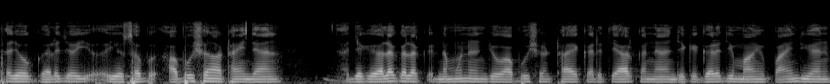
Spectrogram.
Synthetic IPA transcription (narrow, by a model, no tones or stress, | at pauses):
sɐʄoɡʱɐɾd͡ʑoːɪ̰ɦosɐbʱa̰ːbuʃɐɾ̃ãʈʰaːĩːn̆d̪aːɦɪnɪ̆ | d͡ʑeːkeɐləɡɐləɡnɐmuːnənɪ̆d͡ʑoːaːbuʃəɽ̃ʈʰaːɦekɐɾet̪ɐjaːɾkɐ̃nd̪aːɦɪnɪ̆d͡ʑeːkeɡʱɐɾd͡ʑiːmaːɦjũpaːĩːnd̪iaːɦɪnɪ̆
